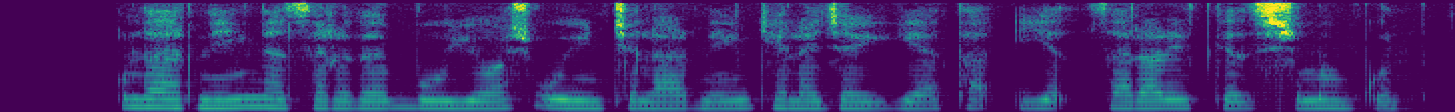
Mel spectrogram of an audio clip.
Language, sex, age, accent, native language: Uzbek, female, 19-29, Samarqand, Uzbek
